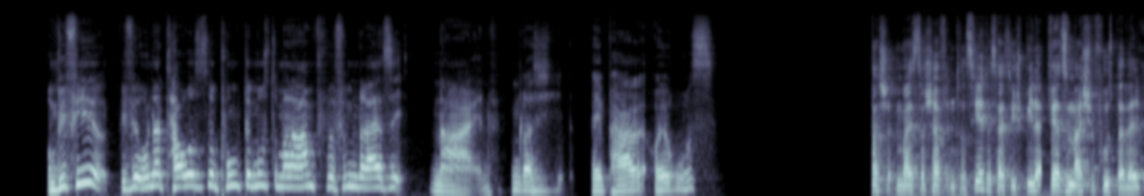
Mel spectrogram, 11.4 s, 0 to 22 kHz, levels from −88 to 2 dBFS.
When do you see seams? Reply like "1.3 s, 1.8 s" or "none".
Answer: 10.4 s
